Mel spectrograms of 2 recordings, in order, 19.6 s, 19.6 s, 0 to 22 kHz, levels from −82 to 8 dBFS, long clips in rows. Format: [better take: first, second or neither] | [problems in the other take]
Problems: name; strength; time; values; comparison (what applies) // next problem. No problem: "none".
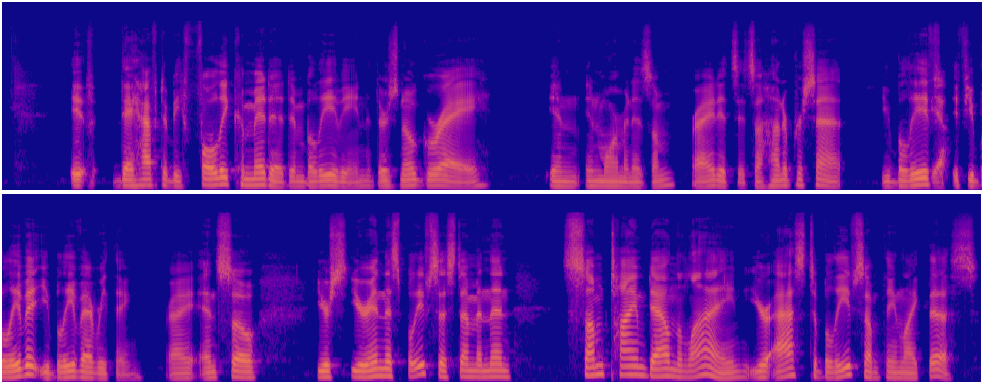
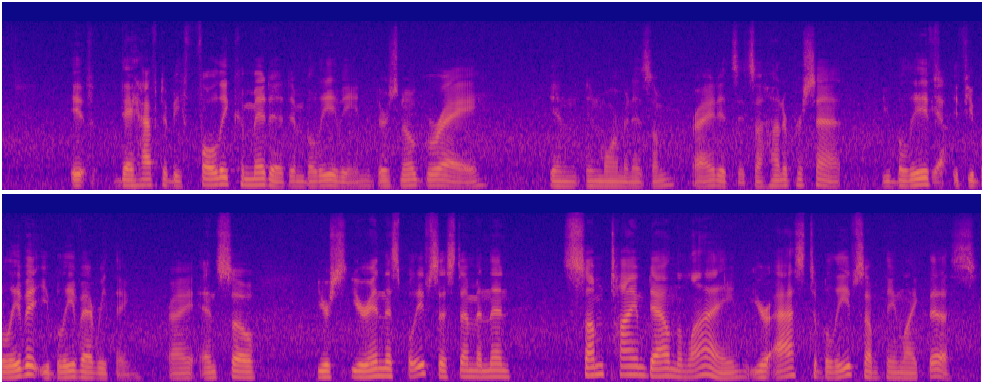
first | hiss; noticeable; throughout; 15 dB below the speech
